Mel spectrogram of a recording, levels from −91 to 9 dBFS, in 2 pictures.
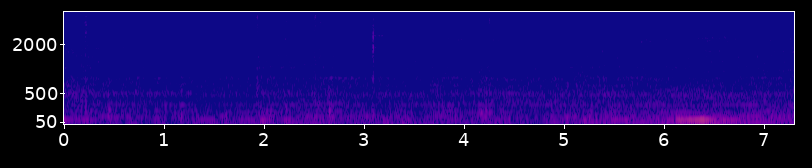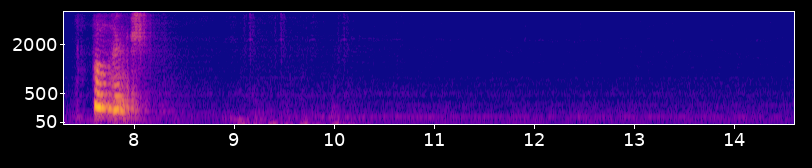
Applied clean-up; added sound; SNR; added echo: neural mask model DeepFilterNet 3.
